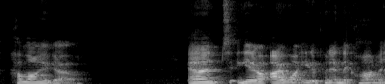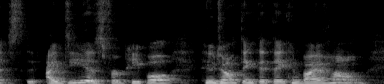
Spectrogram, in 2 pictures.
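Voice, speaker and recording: Woman's voice at a medium pitch, with audible room echo. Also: ordinary pitch variation, moderate pace. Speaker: real estate coach and agent. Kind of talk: casual talk to camera. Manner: conversational, rambling with fillers.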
